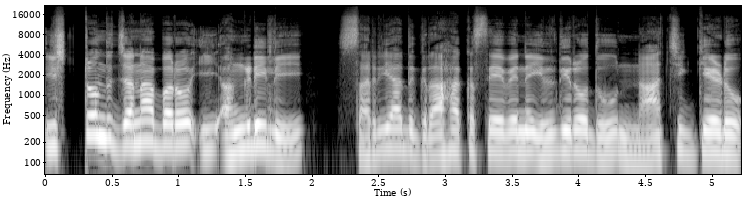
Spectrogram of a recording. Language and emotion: Kannada, disgusted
